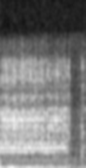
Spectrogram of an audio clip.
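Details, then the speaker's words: Game console disc drive after cleaning and reassembly, power-on test: rough high buzzing whir that stops abruptly, then scratchy stutters; disc won't load fully and console beeps three times as if no disc is present. Cause unconfirmed. "oh I don't know if you can hear that making a really weird noise that's not good disc isn't doing anything and it's beeping three times as if the disc isn't in there"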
